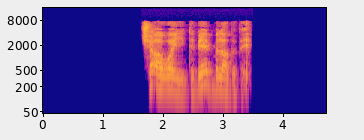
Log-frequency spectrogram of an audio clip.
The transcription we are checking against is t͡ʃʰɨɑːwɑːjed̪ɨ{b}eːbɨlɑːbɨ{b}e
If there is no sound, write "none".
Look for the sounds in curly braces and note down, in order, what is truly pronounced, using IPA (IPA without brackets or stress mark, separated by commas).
b, b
